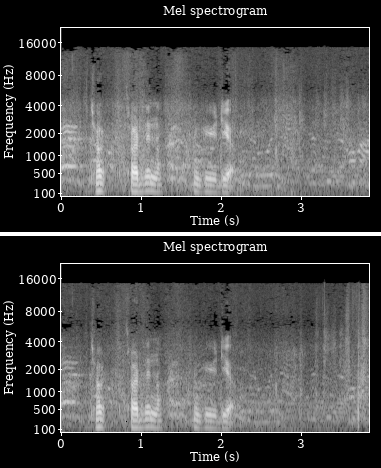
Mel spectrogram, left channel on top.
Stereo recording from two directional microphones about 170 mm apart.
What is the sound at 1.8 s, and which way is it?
Speech, 5° right (ahead or behind).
